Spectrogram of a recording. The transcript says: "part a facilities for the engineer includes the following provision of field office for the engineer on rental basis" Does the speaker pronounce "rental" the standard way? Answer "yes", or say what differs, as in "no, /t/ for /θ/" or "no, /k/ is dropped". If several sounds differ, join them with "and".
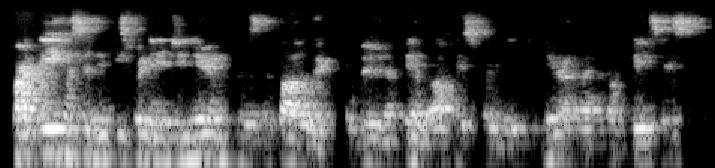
no, /l/ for /ɹ/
